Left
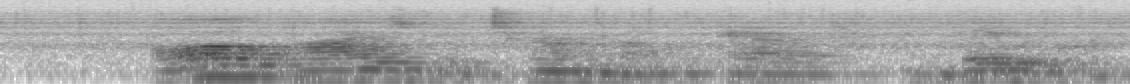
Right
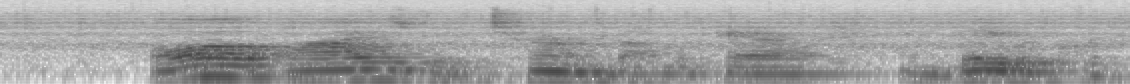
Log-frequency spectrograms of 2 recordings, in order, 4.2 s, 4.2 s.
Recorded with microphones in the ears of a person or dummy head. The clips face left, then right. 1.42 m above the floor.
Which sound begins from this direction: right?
A man speaking, at 0.6 s.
